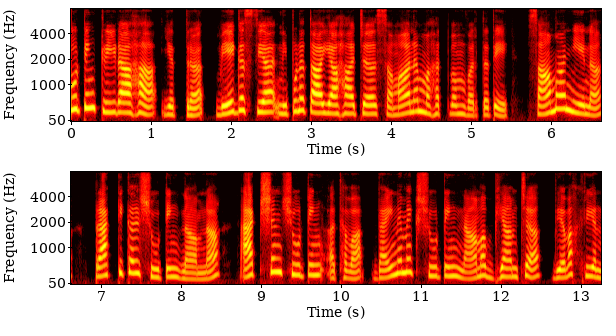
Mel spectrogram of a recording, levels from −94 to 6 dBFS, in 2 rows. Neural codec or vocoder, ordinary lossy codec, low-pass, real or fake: codec, 16 kHz, 4 kbps, FunCodec, trained on LibriTTS, 50 frames a second; none; none; fake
